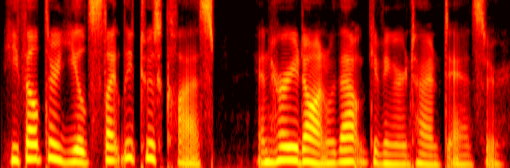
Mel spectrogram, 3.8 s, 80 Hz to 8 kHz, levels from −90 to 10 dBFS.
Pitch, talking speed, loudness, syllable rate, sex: 195 Hz, 265 wpm, -19 LUFS, 6.3 syllables/s, female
